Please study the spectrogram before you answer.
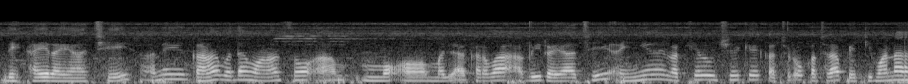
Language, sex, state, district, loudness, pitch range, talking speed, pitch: Gujarati, male, Gujarat, Gandhinagar, -19 LUFS, 160-205 Hz, 140 wpm, 175 Hz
